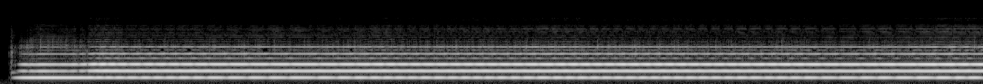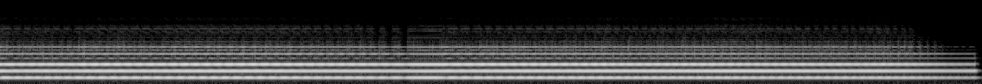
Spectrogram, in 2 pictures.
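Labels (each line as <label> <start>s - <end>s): Loud and continuous wailing of a wind instrument with slight vibrato. 0.2s - 19.5s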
